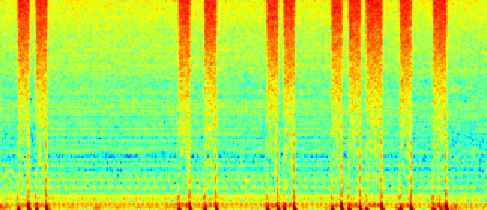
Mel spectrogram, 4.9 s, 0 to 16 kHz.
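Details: Korg MS-20 Mini synthesizer noise test with filter peaks turned up: steady low mains-type hum with a hiss bed and irregular thumps; noise floor louder than expected, cause unclear.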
